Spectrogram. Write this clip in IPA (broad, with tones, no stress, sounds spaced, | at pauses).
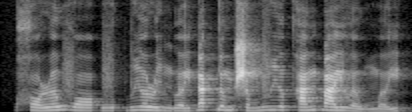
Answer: x ɔ˨˩ ɹ ə˧˥ w v ɔ˧ | v o˨˩ k̚ v i˧ ə̯ ɹ i˨˩ ŋ l ə˨˩˨ j ɗ a˦˥ k̚ ɗ ə˧ m ʂ ə˨˩˦ m v i˧ ə̯ t̪ʰ a˧˥ n ɓ a˧ j l ə˨˩ w m ə˨˩˦ j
